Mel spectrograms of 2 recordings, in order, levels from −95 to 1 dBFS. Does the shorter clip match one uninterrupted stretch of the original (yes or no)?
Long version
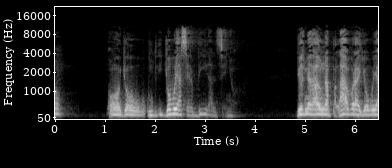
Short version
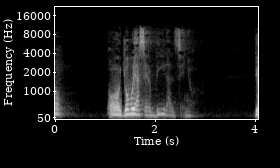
no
